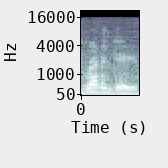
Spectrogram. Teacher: Renegade is a noun it's also an adjective the first syllable is the accented one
